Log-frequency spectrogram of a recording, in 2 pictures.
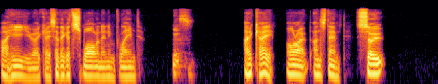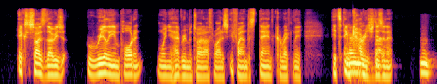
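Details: Adult male speaker; normal speech.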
